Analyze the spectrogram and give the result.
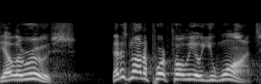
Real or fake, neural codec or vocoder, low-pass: real; none; 7.2 kHz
